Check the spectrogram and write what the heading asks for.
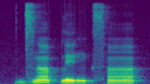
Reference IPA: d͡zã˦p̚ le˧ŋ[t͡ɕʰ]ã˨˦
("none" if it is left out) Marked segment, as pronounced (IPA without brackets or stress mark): t͡sʰ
